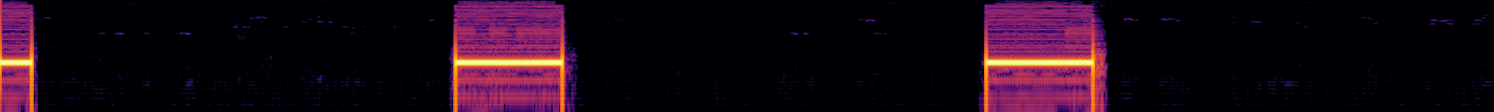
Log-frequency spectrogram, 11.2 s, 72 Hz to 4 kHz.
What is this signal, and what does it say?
Ringback tone (425 Hz, 1 s on, 3 s off).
